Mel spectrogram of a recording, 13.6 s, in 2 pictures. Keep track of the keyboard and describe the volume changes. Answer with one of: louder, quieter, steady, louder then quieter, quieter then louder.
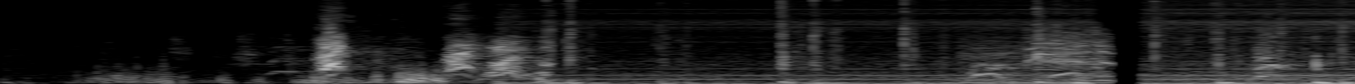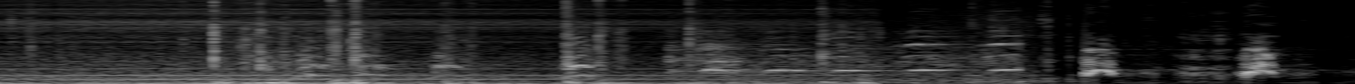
louder then quieter.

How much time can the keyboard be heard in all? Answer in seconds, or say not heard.
10 s.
